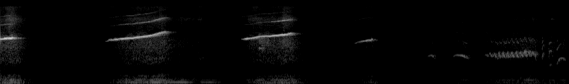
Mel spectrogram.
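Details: White-rumped shama lure call, ngeriwik type, to stir another shama: two long rising whistles, a short high slur, then quiet soft twittering notes trailing off.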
